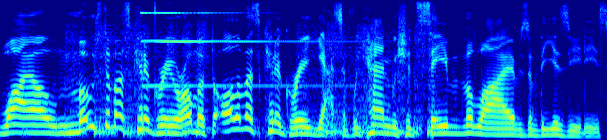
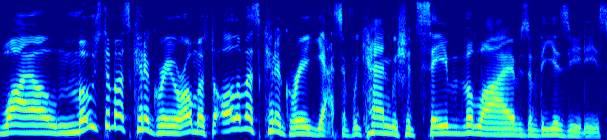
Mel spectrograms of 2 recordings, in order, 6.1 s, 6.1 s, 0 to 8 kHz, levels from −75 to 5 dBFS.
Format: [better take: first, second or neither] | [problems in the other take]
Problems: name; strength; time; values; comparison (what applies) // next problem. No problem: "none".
second | background sound (Bell + Snare drum); 13 dB below the speech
